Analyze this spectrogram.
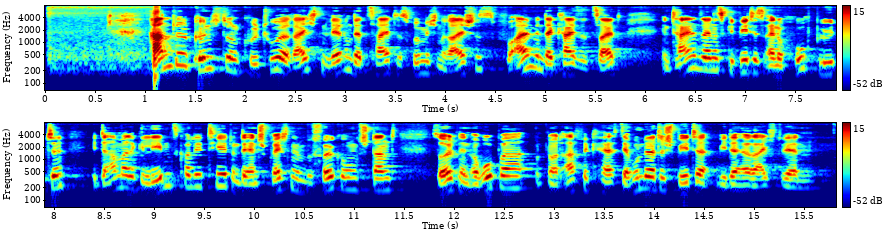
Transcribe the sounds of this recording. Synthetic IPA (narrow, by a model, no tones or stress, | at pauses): handl̩kʰʏnstəʊnt̚kʰʊltʰuːɐɛɐʁ̞aɪçtn̩vɛːʁ̞ənt̚d̥eːɐt͡saɪt̚d̥ɛsʁøːmɪʃn̩ʁa̰ɪçəsfoːɐʔa̰ləmɪndeːɐkʰaɪzɐt͡saɪt | ʔɪntʰaɪlənzaɪnəsɡ̥əbiːtəsʔa̰ɪnəhoːxb̥lyːtʰə | d̥iːdaːmaːlɪɡəleːbm̩skv̥alitʰɛːtʊnt̚d̥eːɐɛntʃpʁ̥ɛçn̩dəbəfœlkəʁ̞ʊŋsʃtant | z̥ɔltn̩ɪnɔʏʁoːpaʊntnɔɐtʔa̰ːfʁ̥ikʰaeːɐstjaːhʊndɐtəʃpɛːtʰɐviːdɐɛɐʁ̞aɪçtv̥eːɐdn̩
